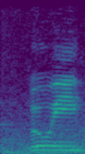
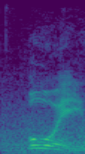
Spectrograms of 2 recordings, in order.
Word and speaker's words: buoy: floats in the water we pronounce that buoy here in Australia they pronounce it boy like honestly I've never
